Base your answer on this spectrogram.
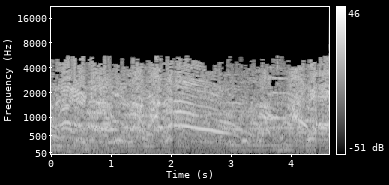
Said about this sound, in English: This is the sound of protesters outside Trump Tower in New York City last evening.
